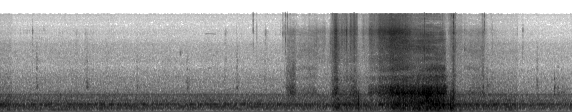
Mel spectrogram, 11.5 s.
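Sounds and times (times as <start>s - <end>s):
pencil strokes and taps: 6.7s - 9.1s.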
